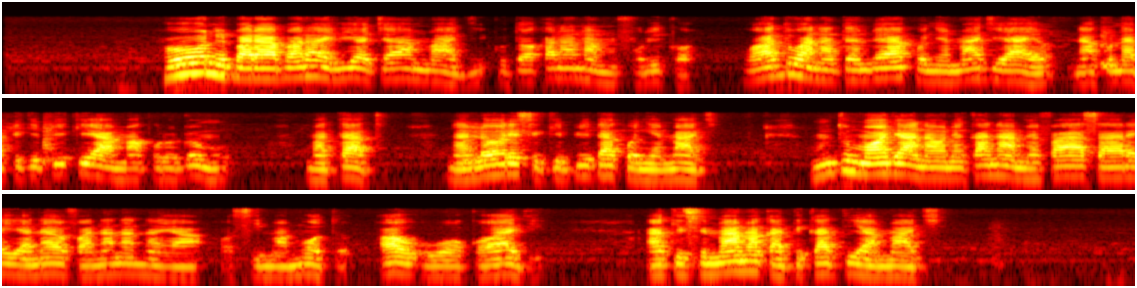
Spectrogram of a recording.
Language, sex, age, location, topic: Swahili, male, 36-49, Nairobi, health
